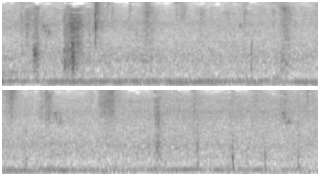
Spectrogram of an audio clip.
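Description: Footsteps walking on dirt and grass, scattered soft steps and scuffs over a steady low rumble on the microphone.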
